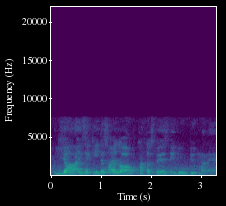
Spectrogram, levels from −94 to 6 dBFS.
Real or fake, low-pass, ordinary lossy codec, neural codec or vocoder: real; none; none; none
